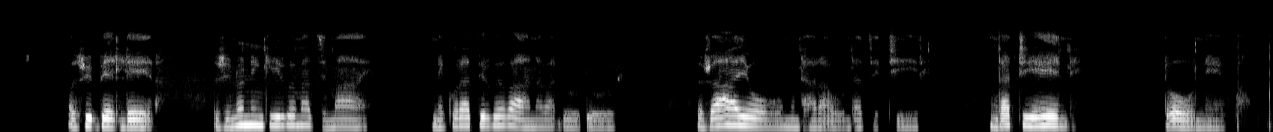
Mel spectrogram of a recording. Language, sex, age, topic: Ndau, female, 36-49, health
